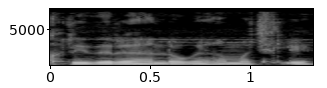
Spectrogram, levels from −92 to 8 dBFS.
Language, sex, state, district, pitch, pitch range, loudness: Hindi, male, Bihar, Sitamarhi, 115 Hz, 115-120 Hz, -19 LUFS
